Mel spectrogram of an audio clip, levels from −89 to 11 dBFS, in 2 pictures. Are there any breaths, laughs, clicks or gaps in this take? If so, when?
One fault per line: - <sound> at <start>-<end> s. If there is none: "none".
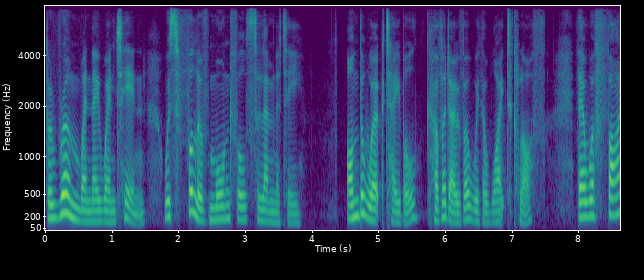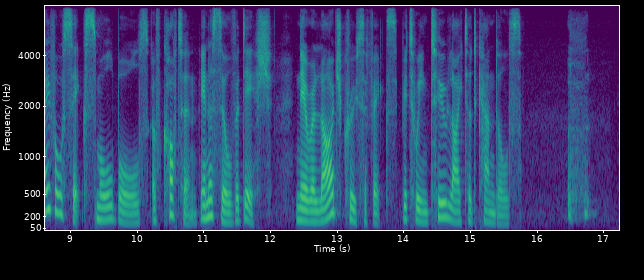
- laugh at 16.5-16.9 s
